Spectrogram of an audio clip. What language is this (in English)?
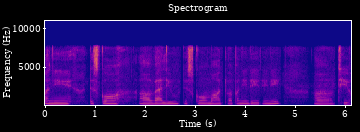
Nepali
